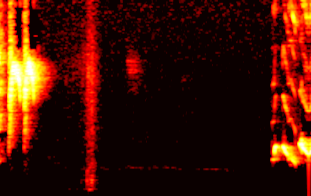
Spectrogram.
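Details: Orange-headed thrush lure song meant to draw other birds into singing: two short bright high whistled notes, a long quiet pause with a faint low hum, then a burst of varied warbling phrases.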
